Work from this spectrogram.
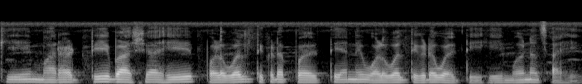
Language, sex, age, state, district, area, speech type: Marathi, male, 60+, Maharashtra, Satara, rural, spontaneous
